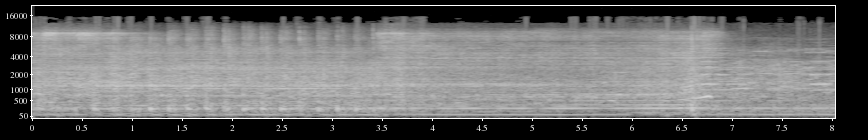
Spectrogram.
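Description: Live hardcore punk band music heard from within the crowd: a loud, dense, distorted wash of guitars and crowd noise. About six and a half seconds in, a short rising squeal sounds, and then the sound thins out as guitar strumming comes through.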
